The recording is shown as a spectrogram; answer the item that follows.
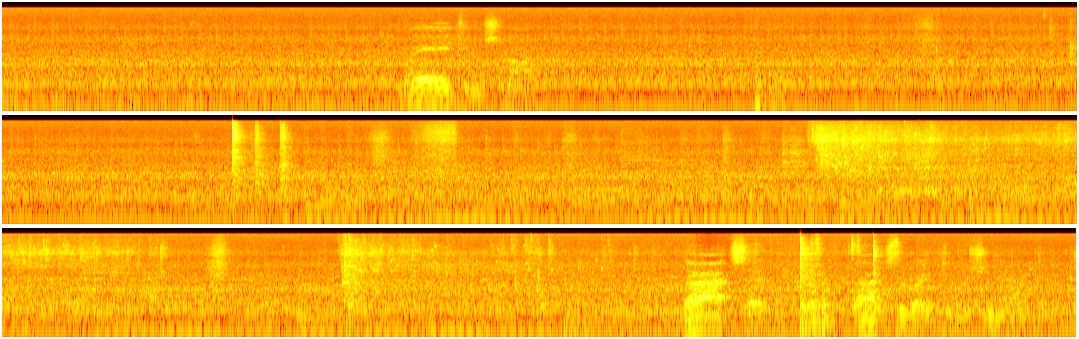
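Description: Yellow darkroom chemical poured from a stainless steel jug into a stainless steel processing tank, with a few sharp metal clinks, over a steady low hum.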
